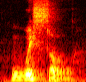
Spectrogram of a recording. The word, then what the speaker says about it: whistle: a long Castle sound whistle and listen you hear that in all of these the t is not pronounced especially in Words with a STL spelling Castle whistle listen Castle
